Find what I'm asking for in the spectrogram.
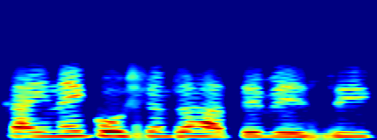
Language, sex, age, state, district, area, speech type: Marathi, female, 18-30, Maharashtra, Wardha, rural, conversation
